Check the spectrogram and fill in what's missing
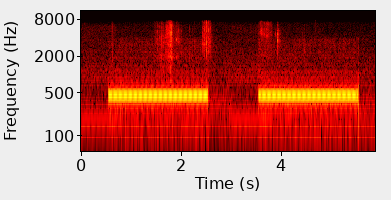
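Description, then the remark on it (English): Two long, steady electronic ringback tones from a phone call, each lasting about two seconds with a pause between, heard alone over a faint background hum with no one speaking. “If I call, I got somebody who wants to talk to you.”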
